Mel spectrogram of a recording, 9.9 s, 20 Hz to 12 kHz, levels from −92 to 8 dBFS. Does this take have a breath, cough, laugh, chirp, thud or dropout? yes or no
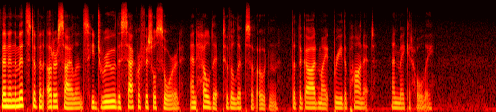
no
